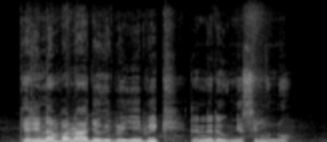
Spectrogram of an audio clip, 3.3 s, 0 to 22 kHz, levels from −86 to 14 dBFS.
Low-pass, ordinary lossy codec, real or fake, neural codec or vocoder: none; none; real; none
